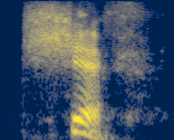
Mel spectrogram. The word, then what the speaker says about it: chef: Chef ah yeah very good that's the correct pronunciation Chef which is it is Chef sorry actually yeah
